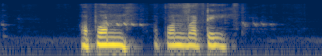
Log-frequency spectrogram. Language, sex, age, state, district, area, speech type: Santali, male, 45-60, West Bengal, Jhargram, rural, spontaneous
